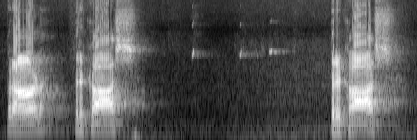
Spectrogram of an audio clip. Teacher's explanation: जैसे कंबल में कै के साथ तो मैं हो रहा है, ठीक है, बै अलग हो रहा है, तो कंबल में अलग अलग ध्वनि हो रही है, जबकि प्र एक साथ बोला जाएगा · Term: संयुक्त ध्वनि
